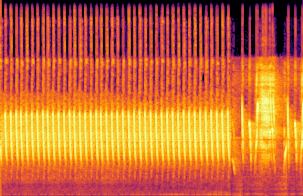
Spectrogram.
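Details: Canary recorded as a master song for tutoring birds, delivering a rapid, evenly pulsed high trill for about two seconds before breaking into short scattered chirps. A steady low hum is audible throughout.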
